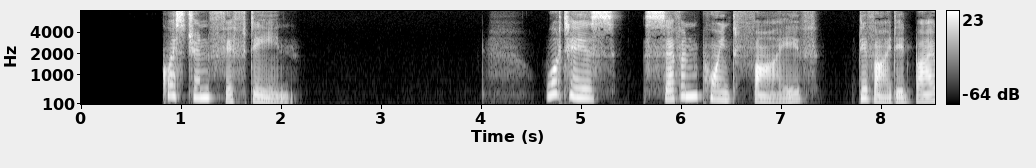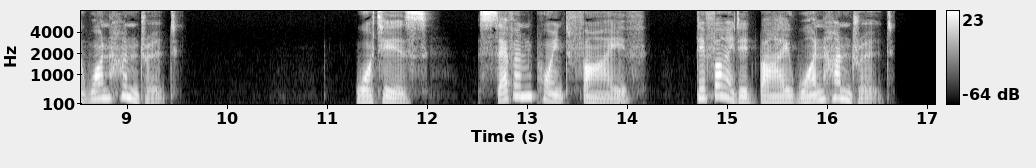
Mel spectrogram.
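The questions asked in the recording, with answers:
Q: What is 7.5 divided by 100?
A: 0.075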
